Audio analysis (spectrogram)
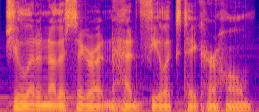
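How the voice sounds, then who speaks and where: A man's voice: low-pitched, fast. A man reading a scripted horror story as its narrator. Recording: music behind the voice. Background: music.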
